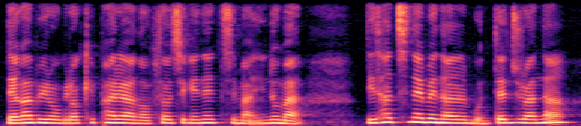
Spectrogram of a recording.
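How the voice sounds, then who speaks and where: A man's voice: high-pitched, steady tone, fast talker, vocal fry, a little mellow. A woman voicing a drunken, boastful one-armed father who rambles and scolds in Gyeongsang dialect. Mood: drunk scolding.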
